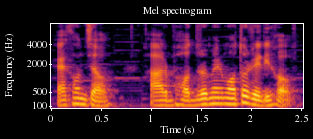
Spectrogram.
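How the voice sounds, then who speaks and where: Teasing young husband, calm and stubborn, voiced by a man; mid-range voice. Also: medium pitch, a little slow, creaky, faint music behind. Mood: firm. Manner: dry, teasing, level delivery. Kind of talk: Bengali audio story acting.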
